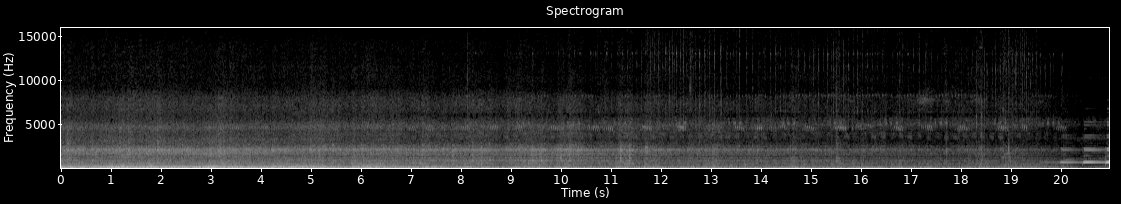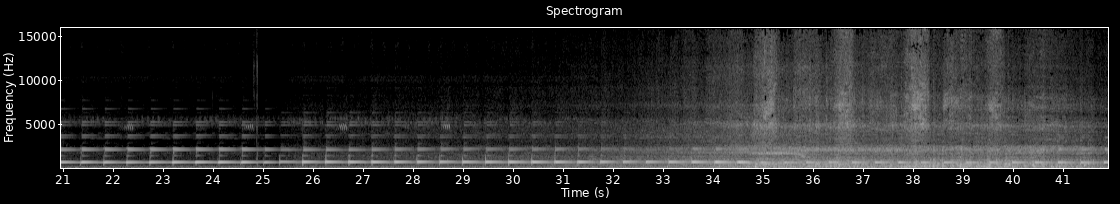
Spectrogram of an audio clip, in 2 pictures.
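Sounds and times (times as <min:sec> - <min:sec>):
diesel railcar rumbling past: 0:00.0 - 0:41.9
level crossing bell ringing: 0:20.0 - 0:41.9.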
